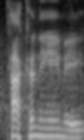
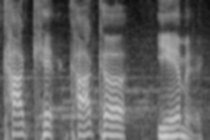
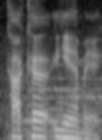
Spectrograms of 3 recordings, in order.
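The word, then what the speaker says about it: Kotkaniemi: Gets past Kakaniemi into the zone. Penalty coming to Detroit. Either way, I said it wrong like 4 times. I just double checked the pronunciation. It's Kotka Iame. Kotka Iame. Kotka Iame.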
